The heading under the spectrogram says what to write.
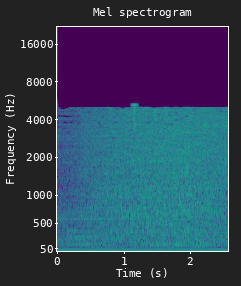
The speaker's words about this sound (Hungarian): Mi lehet ez? Ti is halljátok? Olyan, mintha víz folyna.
